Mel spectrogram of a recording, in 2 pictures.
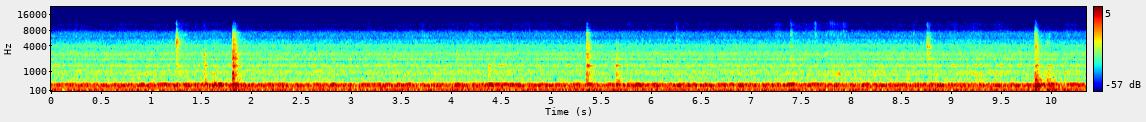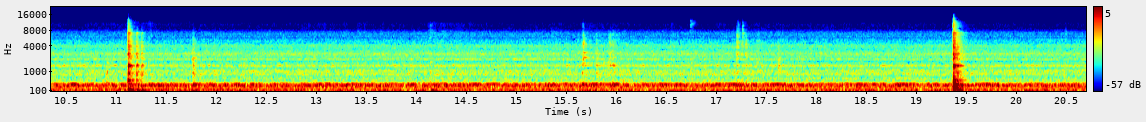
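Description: Wooden spatula and chopsticks knocking now and then against a stainless steel wok while noodles are stir-fried, over a steady low rumble. A few sharp knocks stand out, the loudest near the end.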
